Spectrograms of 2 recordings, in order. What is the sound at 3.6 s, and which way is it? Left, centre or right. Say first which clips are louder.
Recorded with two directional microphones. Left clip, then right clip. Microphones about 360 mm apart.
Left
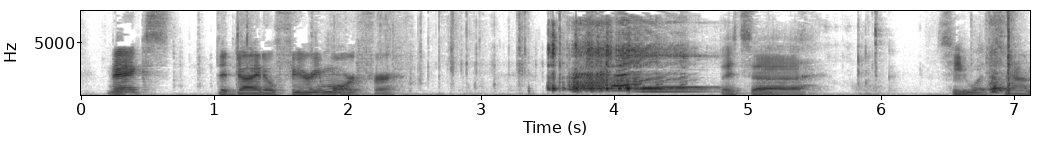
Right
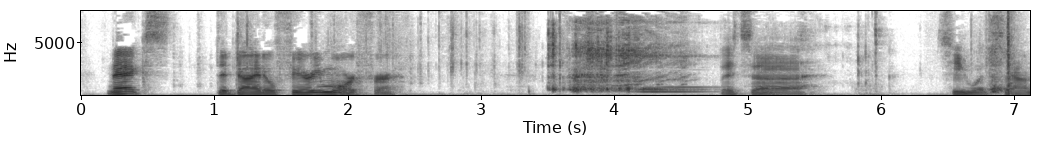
Music: left 8 dB; centre.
